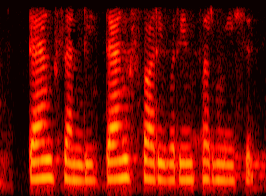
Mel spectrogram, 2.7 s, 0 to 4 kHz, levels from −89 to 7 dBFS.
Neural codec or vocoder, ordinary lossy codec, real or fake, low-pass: none; AAC, 24 kbps; real; 3.6 kHz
